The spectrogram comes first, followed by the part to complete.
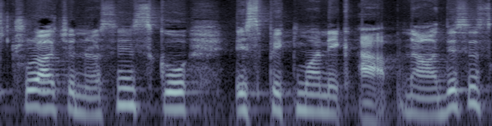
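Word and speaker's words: Picmonic: you can use throughout your nursing school a speak manic app now this is called this is spelled p-i-c-m-o-n-i-c uh this app honestly especially if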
